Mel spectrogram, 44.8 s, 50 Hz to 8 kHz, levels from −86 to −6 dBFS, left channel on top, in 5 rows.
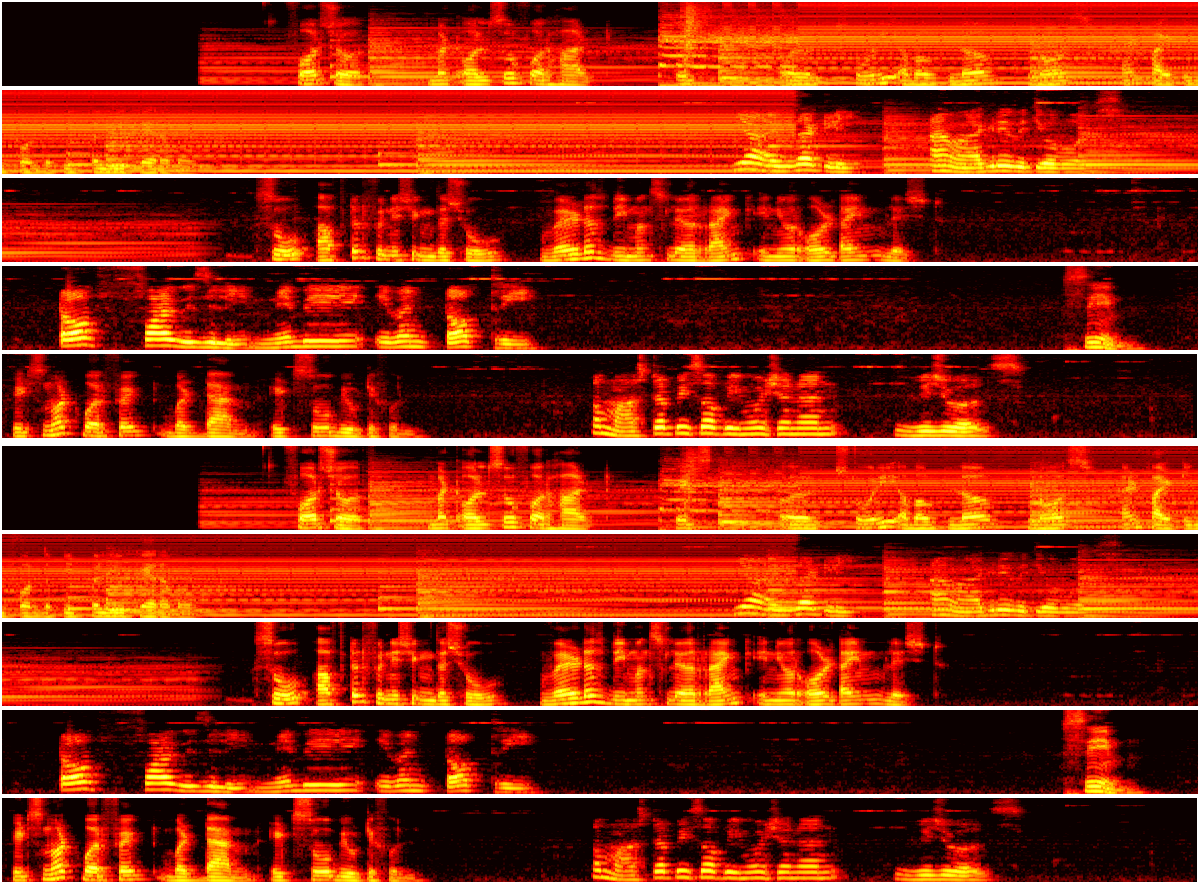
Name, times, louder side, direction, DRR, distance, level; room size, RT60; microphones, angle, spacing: sound 1, 1.5-19.4, right 1 dB, 5° right, 0.9 m, -37 dB
voice 1, 2.1-2.7 3.2-4.4 5.0-5.3 5.8-10.4 19.8-21.7 22.0-24.8 34.9-35.4 35.9-39.0, right 3 dB, 40° right, 0.8 m, -28 dB
sound 2, 4.9-14.9, left 5 dB, 75° left, 0.7 m, -34 dB
voice 2, 14.4-15.4 15.9-17.3 27.3-27.6 28.0-30.9 32.1-32.4 40.3-42.1 42.6-43.5, left 4 dB, 40° left, 0.4 m, -25 dB
3.7 x 3.4 x 3.2 m
head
